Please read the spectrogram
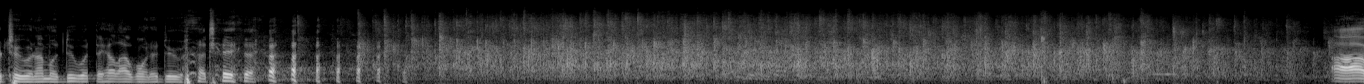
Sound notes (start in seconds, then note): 1.8 laughter; 4.1 applause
